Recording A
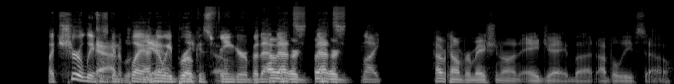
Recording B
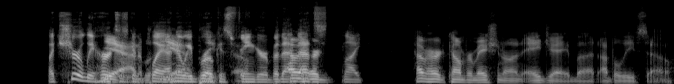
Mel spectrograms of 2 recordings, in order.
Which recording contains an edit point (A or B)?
A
